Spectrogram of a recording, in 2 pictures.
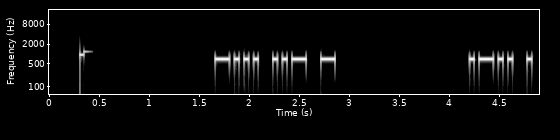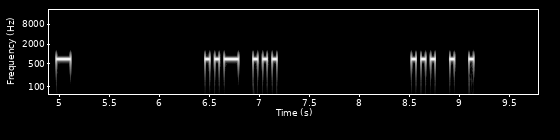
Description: Morse code, heard as a keyed tone, about 25 wpm, 700 Hz. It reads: BUT LET US SEE
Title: 4x Word-Spacing - Sentences from Top 500 Words - 25wpm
